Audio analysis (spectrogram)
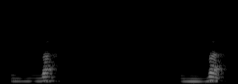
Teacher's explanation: you have to use your teeth to make the V sound. Put your teeth on your lips.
